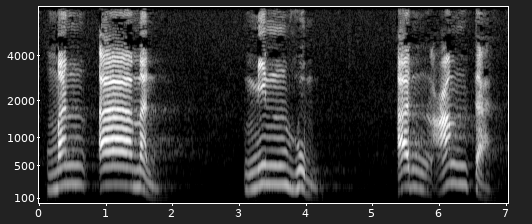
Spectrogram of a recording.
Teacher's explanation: nun mati atau tanwin dibaca secara jelas. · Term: idhar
